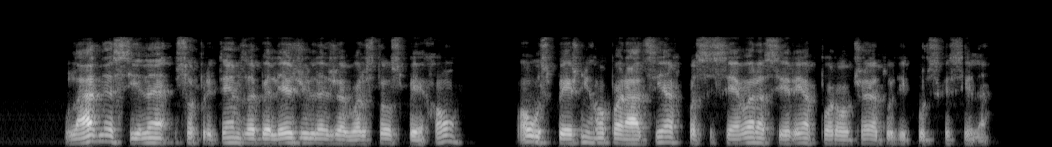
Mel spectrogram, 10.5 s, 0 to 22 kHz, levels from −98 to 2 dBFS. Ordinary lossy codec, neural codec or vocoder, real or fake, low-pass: none; codec, 16 kHz, 16 kbps, FunCodec, trained on LibriTTS, 50 frames a second; fake; none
